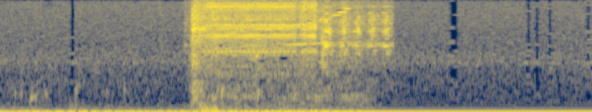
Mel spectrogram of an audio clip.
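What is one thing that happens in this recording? A scanning device buzzes briefly.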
